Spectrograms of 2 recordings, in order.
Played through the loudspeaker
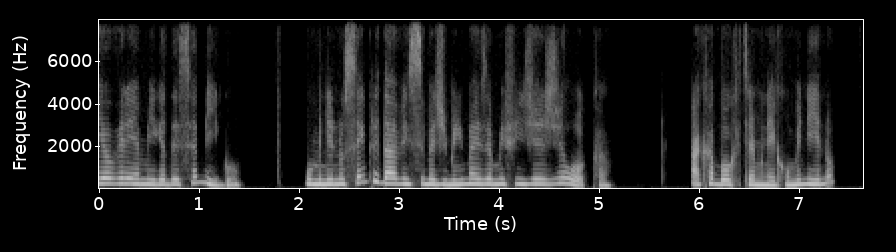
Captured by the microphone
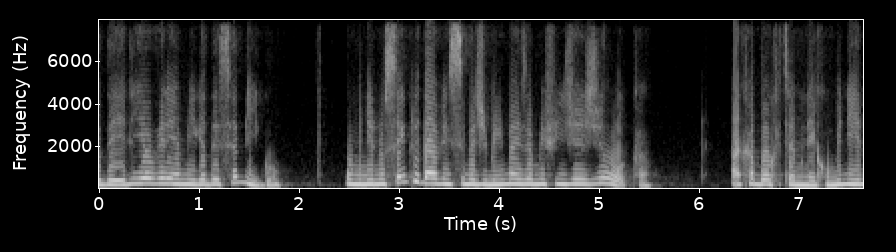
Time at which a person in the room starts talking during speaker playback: none

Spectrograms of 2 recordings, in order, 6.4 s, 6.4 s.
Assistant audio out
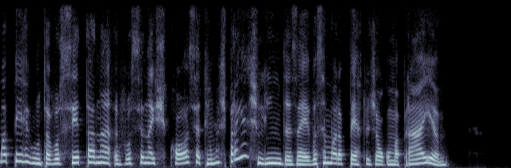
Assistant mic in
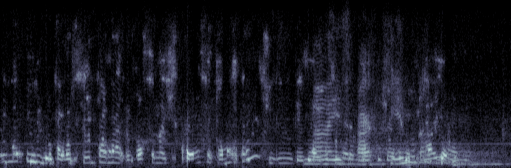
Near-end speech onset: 3.8 s

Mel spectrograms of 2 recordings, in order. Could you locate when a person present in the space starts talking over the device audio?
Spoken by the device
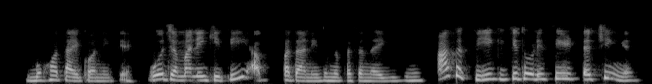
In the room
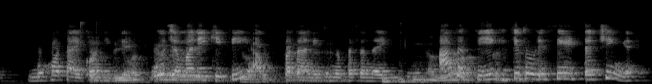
0.9 s

